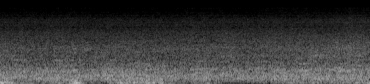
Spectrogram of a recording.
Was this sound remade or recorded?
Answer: recorded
